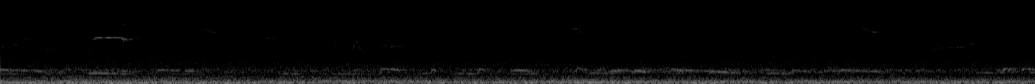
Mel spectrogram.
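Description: Birds calling: short high chirps every second or two and a lower, wavering call that runs on, over a steady low rumble of outdoor background noise.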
